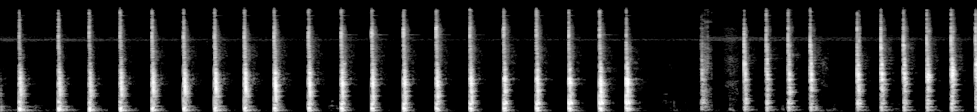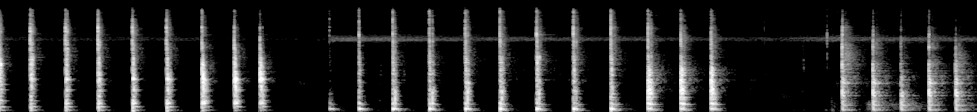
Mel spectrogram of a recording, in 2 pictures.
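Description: Steady chopping strikes on bamboo or wood, about two a second, in runs of several seconds with short pauses between, and a quicker burst of lighter blows near the end. Insects buzz steadily in the background.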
